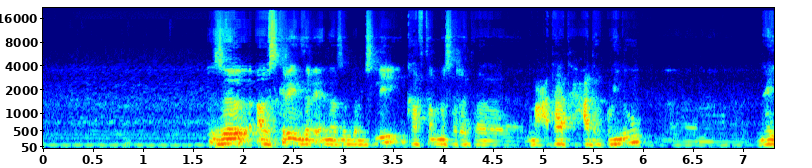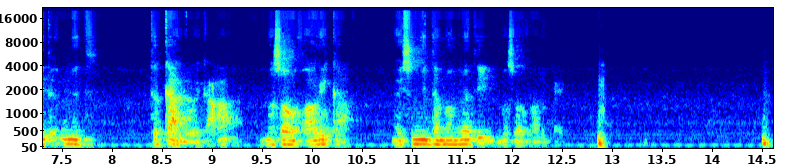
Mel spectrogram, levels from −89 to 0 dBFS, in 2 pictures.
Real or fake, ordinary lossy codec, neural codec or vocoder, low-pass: fake; Opus, 16 kbps; vocoder, 48 kHz, 128 mel bands, Vocos; 19.8 kHz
